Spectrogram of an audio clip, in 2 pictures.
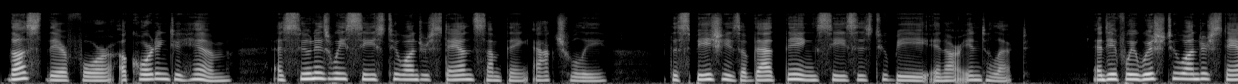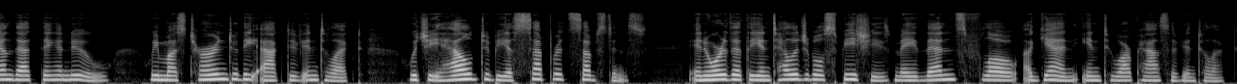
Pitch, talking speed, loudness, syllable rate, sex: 205 Hz, 155 wpm, -20 LUFS, 4.8 syllables/s, female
